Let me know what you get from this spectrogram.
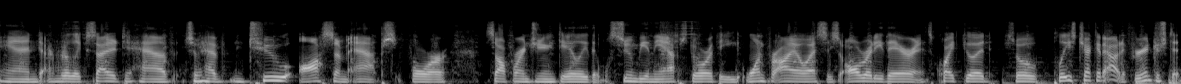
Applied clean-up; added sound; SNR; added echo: neural separator model SepFormer DNS4.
